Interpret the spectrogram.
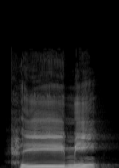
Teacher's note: Himi huruf ha, makhrajnya sama dengan huruf ain. Sebagaimana yang sudah disampaikan, harus tipis, tidak dilepas menjadi himi, tidak ke atas menjadi khimi.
